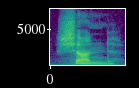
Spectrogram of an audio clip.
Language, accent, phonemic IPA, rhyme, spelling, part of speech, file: English, US, /ʃʌnd/, -ʌnd, shunned, verb, En-us-shunned.ogg
- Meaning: simple past and past participle of shun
